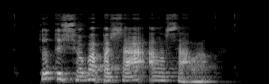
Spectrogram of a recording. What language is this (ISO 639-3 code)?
cat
